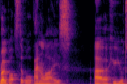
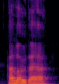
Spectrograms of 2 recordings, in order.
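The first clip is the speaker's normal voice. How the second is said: pitched-up fake robotic automated phone voice; 8 semitones higher than usual. Retelling how a call center worker pretended to be a robot: imitating a fake robot voice. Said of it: "he would pretend to be a robot".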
